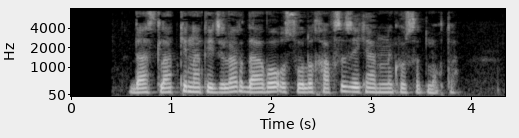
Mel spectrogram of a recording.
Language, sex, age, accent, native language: Uzbek, male, 30-39, Navoiy, Uzbek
